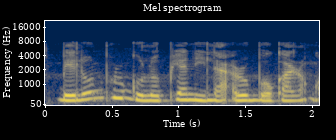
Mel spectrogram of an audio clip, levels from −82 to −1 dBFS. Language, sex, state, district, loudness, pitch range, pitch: Assamese, female, Assam, Kamrup Metropolitan, -14 LUFS, 235-280 Hz, 245 Hz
